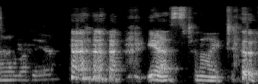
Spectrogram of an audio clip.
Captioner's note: laughs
